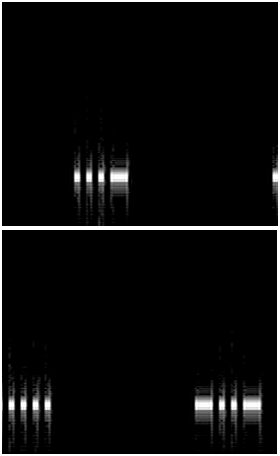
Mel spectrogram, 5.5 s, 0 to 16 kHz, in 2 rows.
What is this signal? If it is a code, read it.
Morse code, heard as a keyed tone, about 20 wpm, spaced as for 5 wpm, 700 Hz. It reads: V5X
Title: USA Call Signs - 8x Character Spacing - 20wpm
